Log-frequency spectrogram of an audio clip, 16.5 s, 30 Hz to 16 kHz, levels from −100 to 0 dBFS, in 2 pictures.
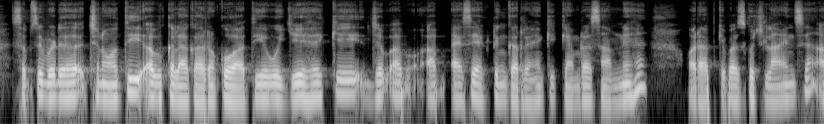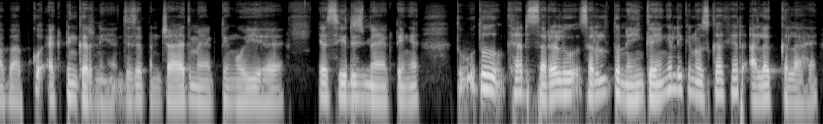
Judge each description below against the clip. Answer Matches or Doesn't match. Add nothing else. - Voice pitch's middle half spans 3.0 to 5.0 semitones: Matches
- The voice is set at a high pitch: Doesn't match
